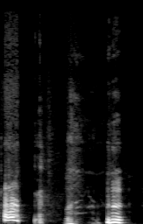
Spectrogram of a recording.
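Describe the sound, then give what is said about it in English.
A voice imitates a gigantic fart-like pop heard on a plane running out of runway, producing four short, buzzy vocal bursts in quick succession with brief gaps between them. “I'm sitting on the left-hand side of the plane, hear a gigantic pop, and it was like a big... Yeah, like a big fart, like that.”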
